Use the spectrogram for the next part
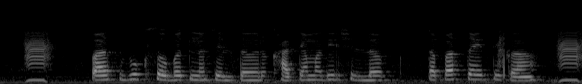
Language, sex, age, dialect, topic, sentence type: Marathi, female, 31-35, Standard Marathi, banking, question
